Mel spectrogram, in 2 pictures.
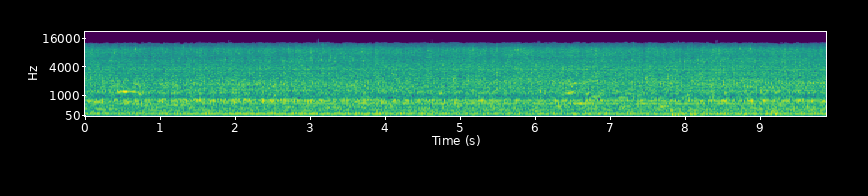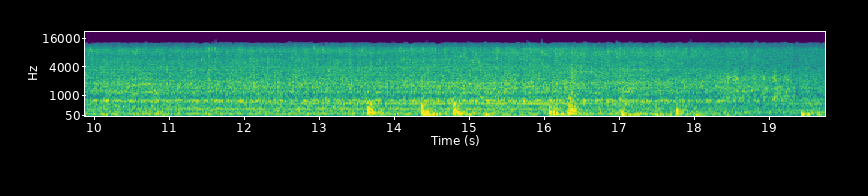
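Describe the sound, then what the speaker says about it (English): A water pump running in a flooded basement with log floors, a steady droning hum with a constant tone, joined later by clanking and knocking sounds, close and fairly loud. "Alright, let that pump a little bit."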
